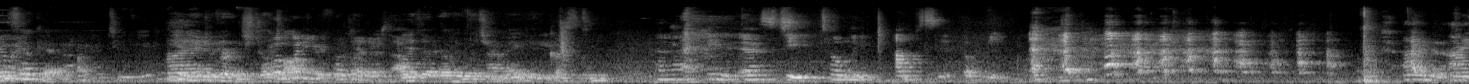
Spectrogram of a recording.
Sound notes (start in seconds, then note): 10.3 laughter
